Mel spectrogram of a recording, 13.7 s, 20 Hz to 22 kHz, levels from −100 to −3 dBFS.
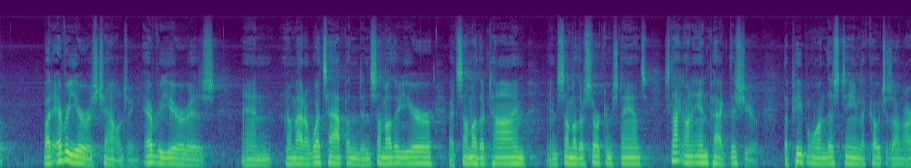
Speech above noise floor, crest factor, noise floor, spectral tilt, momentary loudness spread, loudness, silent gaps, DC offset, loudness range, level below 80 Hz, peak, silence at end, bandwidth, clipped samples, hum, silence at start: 28 dB; 20 dB; -56 dBFS; -6 dB/octave; 11 LU; -28 LUFS; none; under 0.1%; 3 LU; -54 dBFS; -8 dBFS; 0 s; 13.5 kHz; under 0.1%; none; 0 s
